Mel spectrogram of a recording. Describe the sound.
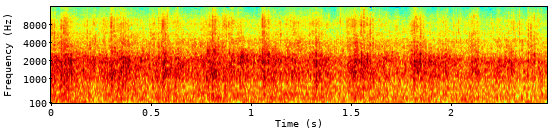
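An audience applauds a guest, a former Director General of Eurocontrol, as he is welcomed on stage. Loud, continuous, dense clapping lasts the whole clip without a break.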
